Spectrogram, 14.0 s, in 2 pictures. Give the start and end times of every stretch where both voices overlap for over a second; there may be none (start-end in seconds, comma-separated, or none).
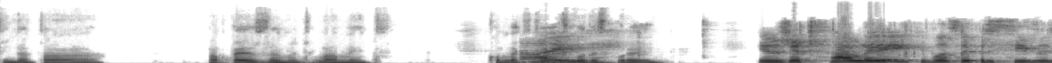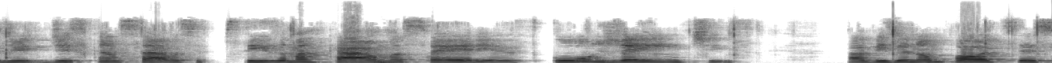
none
